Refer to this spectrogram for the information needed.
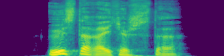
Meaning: inflection of österreichisch: 1. strong/mixed nominative/accusative feminine singular superlative degree 2. strong nominative/accusative plural superlative degree
- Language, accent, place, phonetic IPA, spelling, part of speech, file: German, Germany, Berlin, [ˈøːstəʁaɪ̯çɪʃstə], österreichischste, adjective, De-österreichischste.ogg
